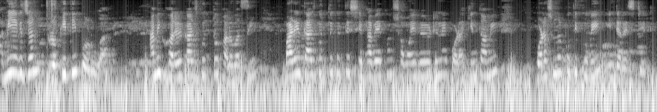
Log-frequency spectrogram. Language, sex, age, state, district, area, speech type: Bengali, female, 30-45, West Bengal, Uttar Dinajpur, rural, spontaneous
